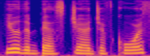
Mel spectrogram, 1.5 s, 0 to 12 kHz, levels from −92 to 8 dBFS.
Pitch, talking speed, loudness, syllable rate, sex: 180 Hz, 240 wpm, -17 LUFS, 6.4 syllables/s, female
